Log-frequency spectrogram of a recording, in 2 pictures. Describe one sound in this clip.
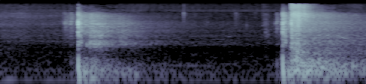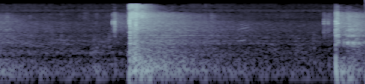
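Fireworks burst with loud booms that echo and fade.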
